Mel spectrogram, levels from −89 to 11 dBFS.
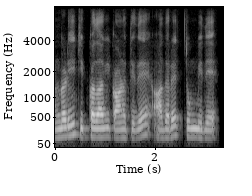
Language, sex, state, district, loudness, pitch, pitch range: Kannada, male, Karnataka, Bangalore, -18 LUFS, 140 Hz, 135-145 Hz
